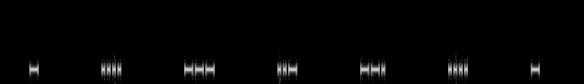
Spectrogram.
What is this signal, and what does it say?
Morse code, heard as a keyed tone, about 47 wpm, spaced as for 12 wpm, 700 Hz. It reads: THOUGHT
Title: 8x Character Spacing - Top 300 Words - 45wpm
